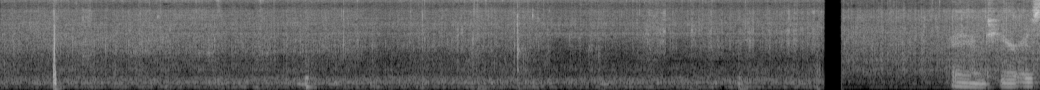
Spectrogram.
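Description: A homemade sauce of noodle seasoning packet, brown sugar, soy sauce and oil cooks in a pan with a faint, steady bubbling simmer, a few light clicks and knocks, and brief talk near the end.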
